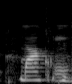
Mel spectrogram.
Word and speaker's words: Markle: Wait, how did you say her last name? – Meghan Merkel. How do you say it? – Markle. – Did I do it? – Markle. – How do you say it? Is it Meghan Markle? – It's Markle. Markle. – Oh. – Not Urkel with an M.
